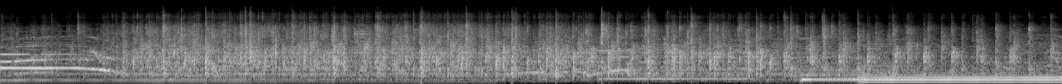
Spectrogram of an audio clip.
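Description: Two electric guitars playing a droning improvised piece: held notes with sliding pitch bends at first, then a long stretch of rapid, scratchy picking, and steady low drone notes return about eight seconds in.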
